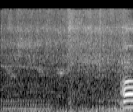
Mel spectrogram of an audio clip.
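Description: Steady low engine rumble of a vehicle in street traffic.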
